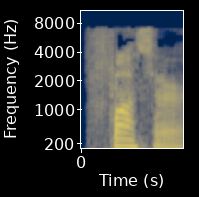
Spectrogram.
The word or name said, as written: fossor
